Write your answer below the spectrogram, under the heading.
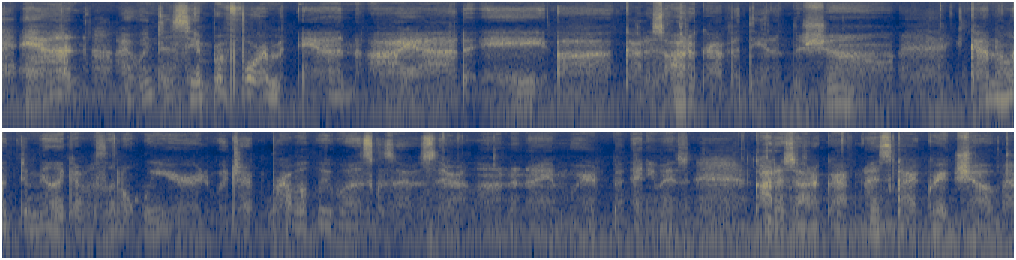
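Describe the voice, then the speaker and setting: Whispering with big swings in loudness, a woman speaks over noticeable background noise. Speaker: vlogger telling personal story. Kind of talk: casual personal storytelling. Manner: fast; halting.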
